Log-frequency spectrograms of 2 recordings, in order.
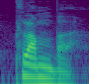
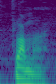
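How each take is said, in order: First: The b sound is pronounced in the middle. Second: The b sound is silent in the middle. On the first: The speaker calls it wrong. "They pronounce the B" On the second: The speaker calls it right. "The B is silent in that word"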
